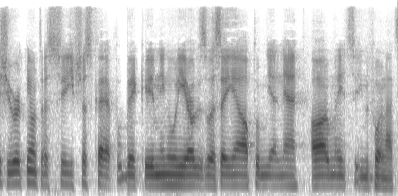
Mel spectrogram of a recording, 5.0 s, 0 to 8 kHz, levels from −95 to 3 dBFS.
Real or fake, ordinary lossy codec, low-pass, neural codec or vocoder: fake; MP3, 48 kbps; 7.2 kHz; codec, 16 kHz, 0.5 kbps, X-Codec, HuBERT features, trained on general audio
